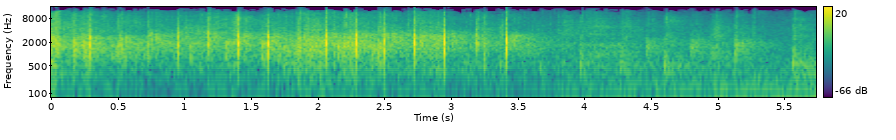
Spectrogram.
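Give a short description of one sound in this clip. An accordion ensemble plays a lively tune with sharp, rhythmic beats that turn softer partway through.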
